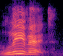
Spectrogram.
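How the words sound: It is said in a harsh, intimidating tone. Stop that or there will be trouble. The speaker calls it wrong. "in an intimidating tone of voice, such as leave it or leave it, like that"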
